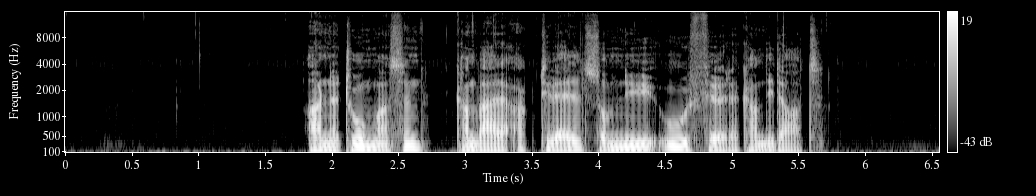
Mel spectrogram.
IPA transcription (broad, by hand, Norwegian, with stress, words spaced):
ˈɑːɳə ˈtʊmɑsən ˈkɑn ˈʋæːɾə ɑktʉˈɛl ˈsɔm ˈnyː ˈuːɾˌføːɾəɾkɑndɪˌdɑːt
